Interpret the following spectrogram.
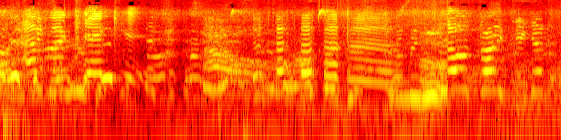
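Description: Young children's high-pitched voices chattering, with no clear words.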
